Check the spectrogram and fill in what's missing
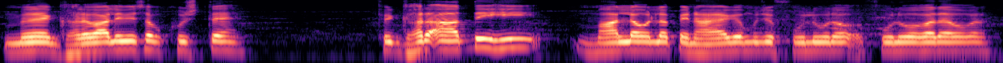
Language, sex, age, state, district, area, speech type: Urdu, male, 18-30, Uttar Pradesh, Ghaziabad, urban, spontaneous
